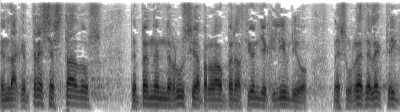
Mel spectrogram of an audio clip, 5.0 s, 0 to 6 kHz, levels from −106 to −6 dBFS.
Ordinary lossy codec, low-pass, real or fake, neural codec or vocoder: none; 5.4 kHz; real; none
